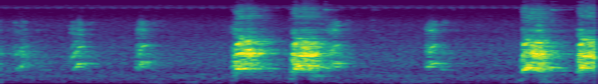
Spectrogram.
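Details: Golden Retriever puppy reacting to the sound of barking, with quieter short barks spaced half a second apart and two pairs of loud, sharp barks breaking in between them.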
